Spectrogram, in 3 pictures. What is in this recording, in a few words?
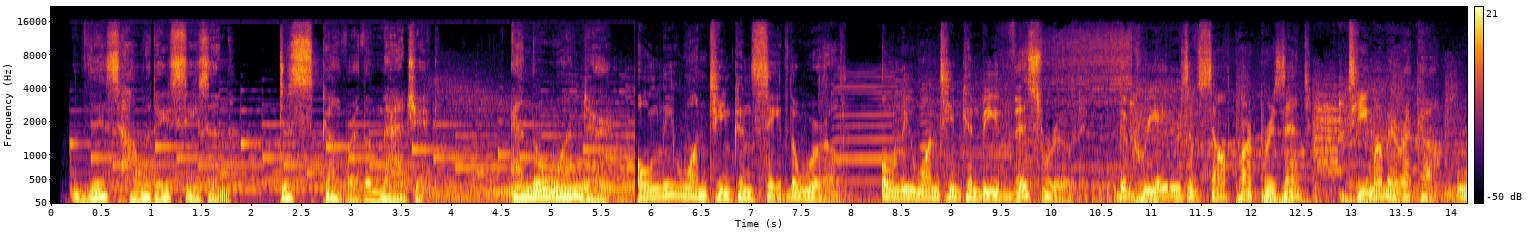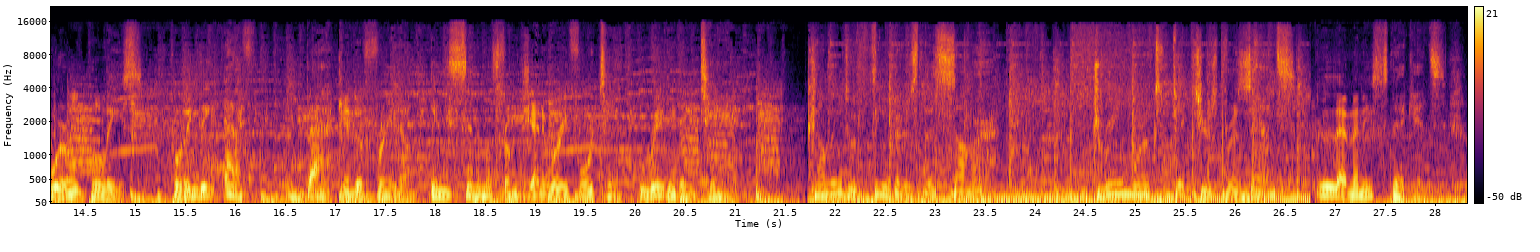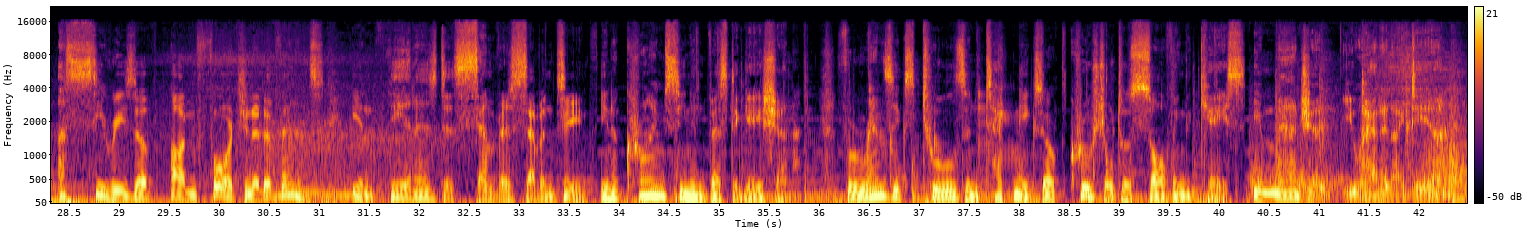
american movie voice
